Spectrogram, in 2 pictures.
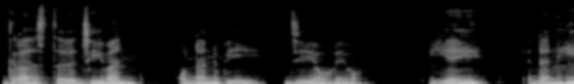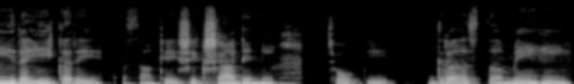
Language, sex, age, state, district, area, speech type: Sindhi, female, 30-45, Madhya Pradesh, Katni, rural, spontaneous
